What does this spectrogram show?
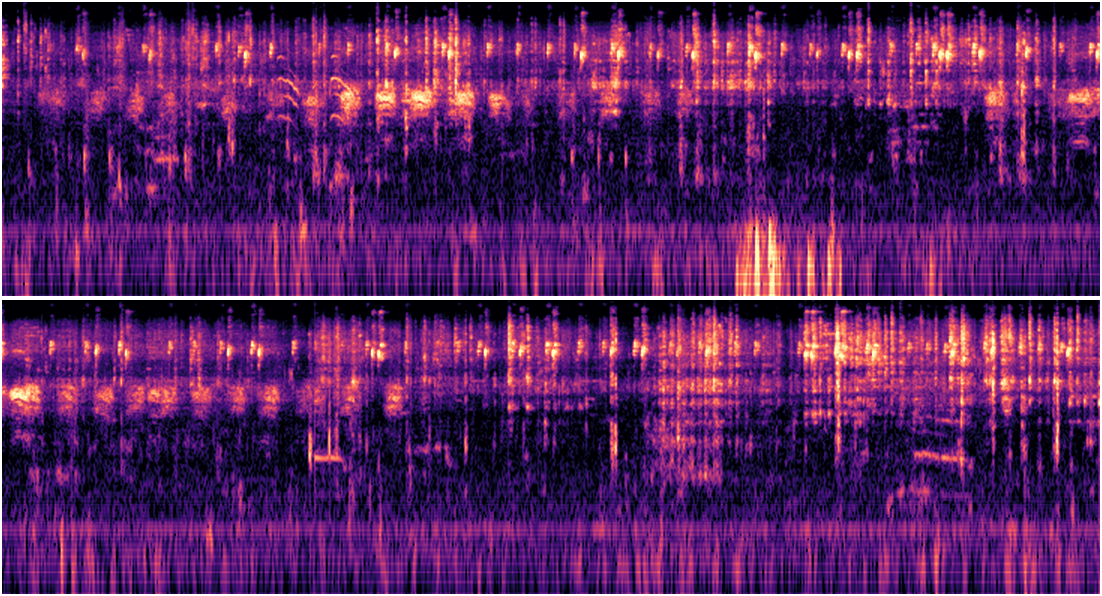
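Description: Many small birds chirping and chattering without a break.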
